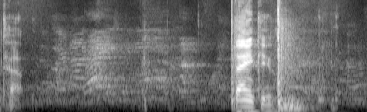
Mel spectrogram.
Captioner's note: crowd shouting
